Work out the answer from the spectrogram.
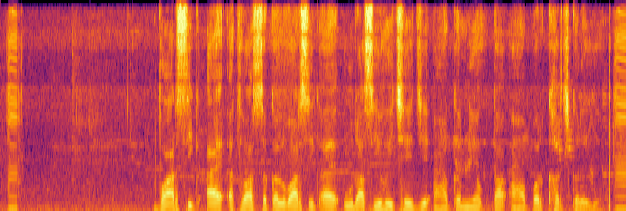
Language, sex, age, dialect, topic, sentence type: Maithili, male, 18-24, Eastern / Thethi, banking, statement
